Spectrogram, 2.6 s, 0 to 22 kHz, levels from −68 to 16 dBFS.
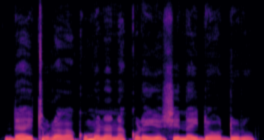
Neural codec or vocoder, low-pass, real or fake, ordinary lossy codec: none; none; real; none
